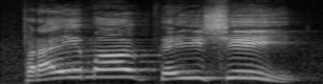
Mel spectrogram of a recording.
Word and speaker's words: prima facie: Here I have to underline prima facie. Prima facie. We should pronounce here facie. The sound sha is pronounced.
